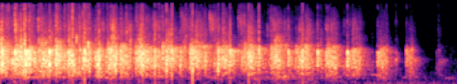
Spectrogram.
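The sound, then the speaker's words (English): Loud applause from a gathered audience at a retreat session, many hands clapping in a dense, sustained burst that thins near the end into a few scattered claps before dying away. “Let's clap for them.”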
